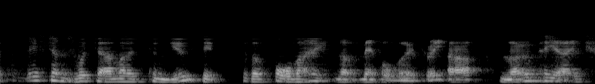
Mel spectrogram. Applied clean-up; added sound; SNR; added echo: neural mask model DeepFilterNet 3.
